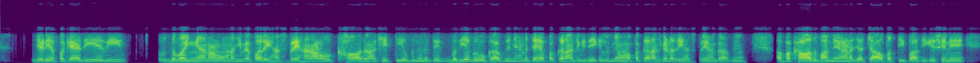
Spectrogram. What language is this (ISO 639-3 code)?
pan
